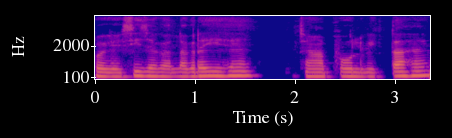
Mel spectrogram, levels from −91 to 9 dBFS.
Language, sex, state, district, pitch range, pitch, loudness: Hindi, male, Bihar, Saharsa, 140-160 Hz, 150 Hz, -36 LUFS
